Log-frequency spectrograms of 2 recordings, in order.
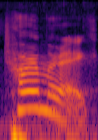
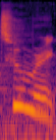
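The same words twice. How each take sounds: First: The R in the first syllable is pronounced. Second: The R in the first syllable is dropped. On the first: The speaker calls it right. "There's R in there" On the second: The speaker calls it wrong. "It's not turmeric"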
